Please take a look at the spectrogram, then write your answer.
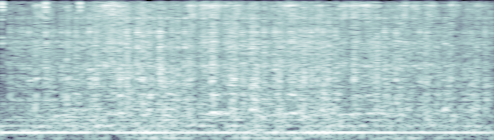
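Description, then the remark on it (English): A sewing machine runs steadily, its motor humming low beneath a dense, rapid mechanical clatter that holds an even loudness throughout, with no voices present. “We rely on the sewing machine for our stylish jeans and boots, to upholster our homes, tents, offices, and cars”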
